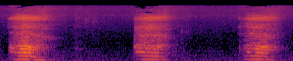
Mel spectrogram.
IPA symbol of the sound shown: æ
